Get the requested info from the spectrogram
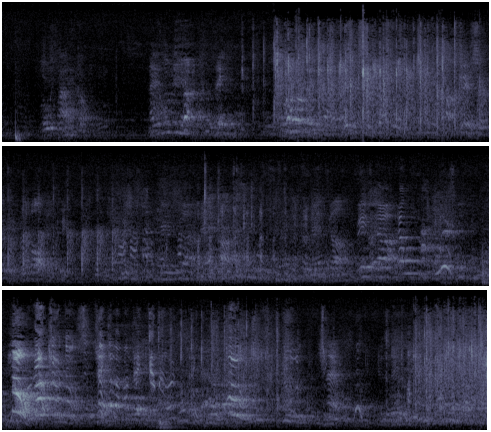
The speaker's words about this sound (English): Stop the clapping. Stop the clapping.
